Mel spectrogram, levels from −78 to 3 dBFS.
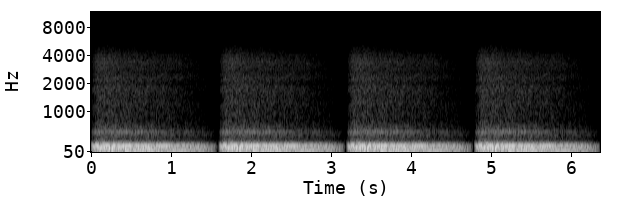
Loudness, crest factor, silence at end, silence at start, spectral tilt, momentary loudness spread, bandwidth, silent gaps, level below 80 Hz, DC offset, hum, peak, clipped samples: -21 LUFS; 12 dB; 0.05 s; 0 s; -12.5 dB/octave; 11 LU; 4.3 kHz; none; -28 dBFS; under 0.1%; none; -6 dBFS; under 0.1%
